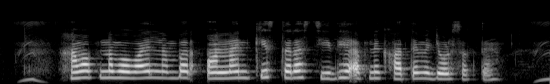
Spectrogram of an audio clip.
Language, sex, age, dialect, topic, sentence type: Hindi, female, 18-24, Kanauji Braj Bhasha, banking, question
